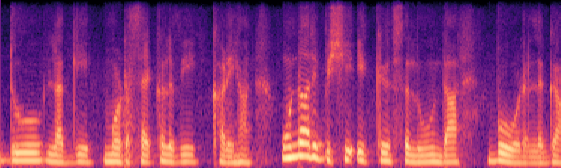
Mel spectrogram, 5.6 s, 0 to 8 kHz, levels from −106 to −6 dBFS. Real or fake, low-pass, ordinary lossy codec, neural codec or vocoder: fake; 7.2 kHz; Opus, 32 kbps; codec, 16 kHz, 0.7 kbps, FocalCodec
